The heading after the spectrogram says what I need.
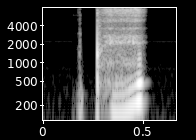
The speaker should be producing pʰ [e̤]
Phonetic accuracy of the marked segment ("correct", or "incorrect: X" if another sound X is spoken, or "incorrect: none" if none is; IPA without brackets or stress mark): correct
